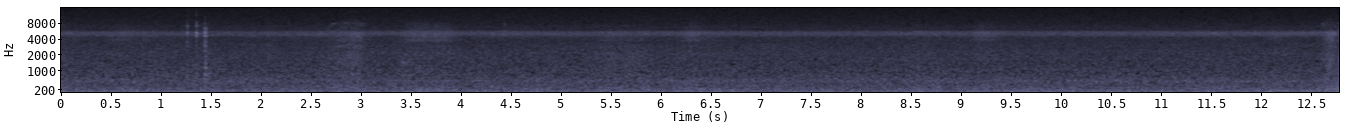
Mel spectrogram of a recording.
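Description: Very quiet room tone with a faint steady hiss. There are a few soft computer mouse clicks in the first three seconds.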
